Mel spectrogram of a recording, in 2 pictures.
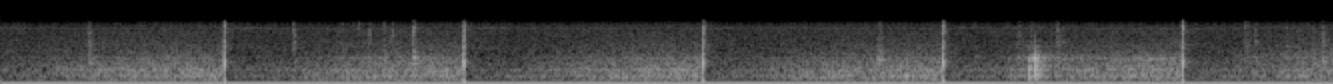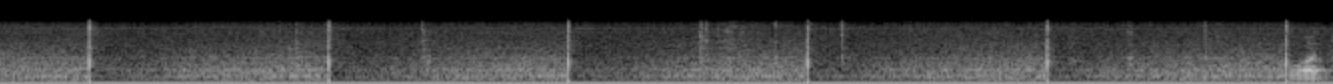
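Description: Home-built magnetic pulser coil clicking sharply each time its photo-flash capacitor bank is discharged through it by an SCR, an even click a little under once a second.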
